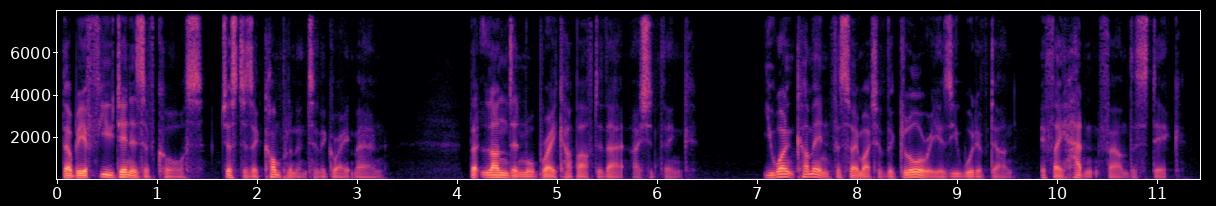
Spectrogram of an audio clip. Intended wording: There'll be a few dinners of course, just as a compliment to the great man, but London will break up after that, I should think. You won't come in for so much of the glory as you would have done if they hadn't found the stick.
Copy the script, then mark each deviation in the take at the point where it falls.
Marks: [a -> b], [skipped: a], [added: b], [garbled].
There'll be a few dinners of course, just as a compliment to the great man, but London will break up after that, I should think. You won't come in for so much of the glory as you would have done if they hadn't found the stick.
